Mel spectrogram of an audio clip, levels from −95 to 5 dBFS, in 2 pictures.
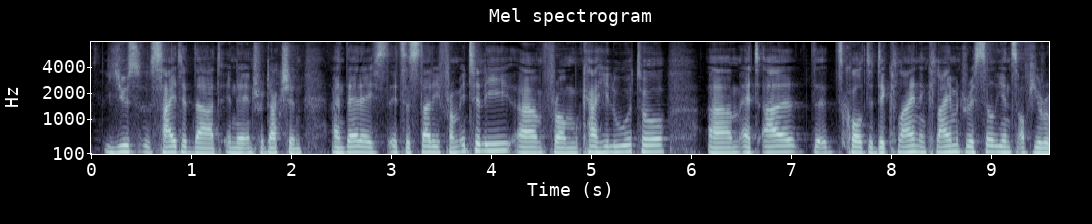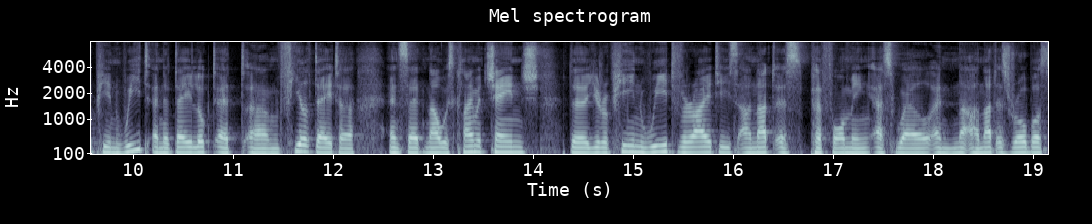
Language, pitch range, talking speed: English, 130-150 Hz, 175 wpm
